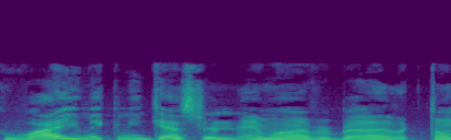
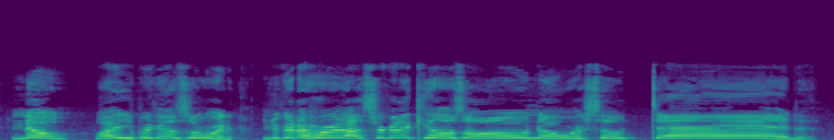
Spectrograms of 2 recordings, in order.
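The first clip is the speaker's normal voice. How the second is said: mock panic; 11 semitones higher than usual. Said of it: "And then, like".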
